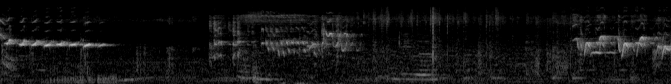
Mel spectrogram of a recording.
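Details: Greater green leafbird song kept as a master recording for training songbirds: bright chirps and a rapid high trill, a pause, then a busy jumble of varied high notes and fast whistled phrases.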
